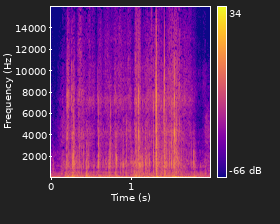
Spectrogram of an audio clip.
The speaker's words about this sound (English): let me check this piece of paper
